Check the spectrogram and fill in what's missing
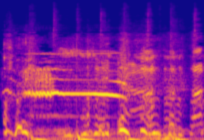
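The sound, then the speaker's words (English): Roosters cluck and squawk in a dense, agitated burst, several sharp calls overlapping over about two seconds, loud with no pause. “Don't they have a similar thing when two roosters are fighting in a cage?”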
